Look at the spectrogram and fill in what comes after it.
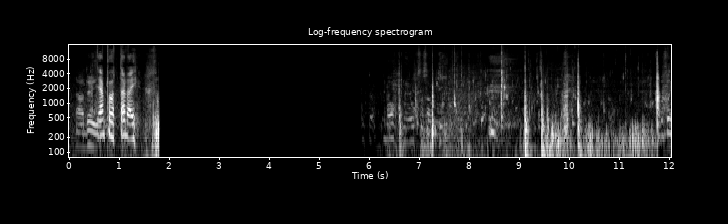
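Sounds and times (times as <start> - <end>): water sloshing around hull: 5.8 - 12.0
kayak knocking against rocks: 6.3 - 12.0.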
